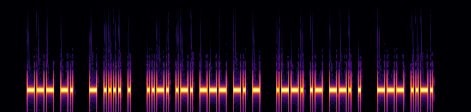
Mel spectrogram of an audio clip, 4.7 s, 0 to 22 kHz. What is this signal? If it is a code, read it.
Morse code, heard as a keyed tone, about 50 wpm, 700 Hz. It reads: ON THE FRONT PAGE OF
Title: Sets of 5 Words Encore 50wpm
